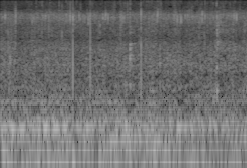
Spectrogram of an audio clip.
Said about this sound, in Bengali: তো চিংড়ি মাছটা অলরেডি ভাজা হয়ে এসছে, আর একটু ভেজে নেব।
